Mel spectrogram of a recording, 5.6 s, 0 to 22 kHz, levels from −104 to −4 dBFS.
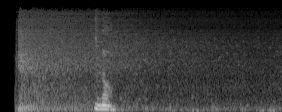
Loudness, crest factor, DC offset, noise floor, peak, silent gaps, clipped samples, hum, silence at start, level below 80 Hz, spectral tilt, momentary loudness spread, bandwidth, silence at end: -39 LUFS; 24 dB; under 0.1%; -62 dBFS; -20 dBFS; none; under 0.1%; none; 0.3 s; -62 dBFS; -6 dB/octave; 28 LU; 16 kHz; 0.05 s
